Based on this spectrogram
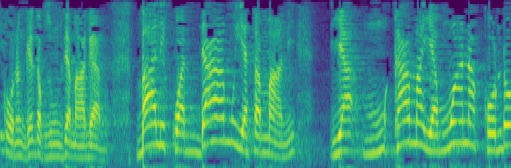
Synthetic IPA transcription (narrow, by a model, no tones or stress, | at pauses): kɔnŋɡɛɛzakuzuŋɡum̩ziamaːɠa̰nɔɓalikwaɗamujaθamani | jakamajamwanakɔndɔ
